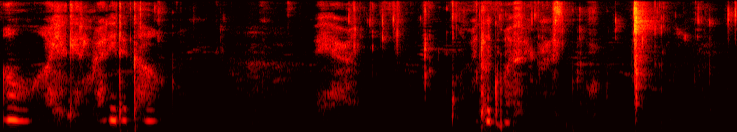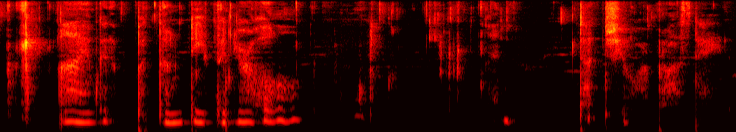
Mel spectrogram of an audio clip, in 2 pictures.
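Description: A woman whispering an intimate roleplay in a teasing, commanding way, with soft hums between her phrases. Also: a little high, fairly even intonation, slow, long pauses.

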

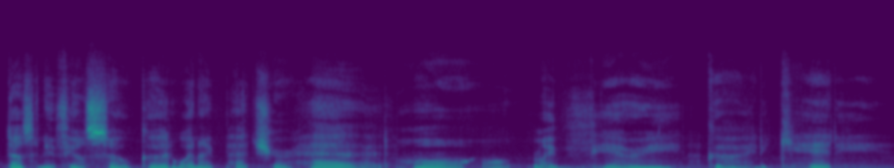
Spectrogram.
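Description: A woman whispering softly in a soothing, doting ASMR roleplay. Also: fairly high pitch, drawn-out words, a little hiss or hum.

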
